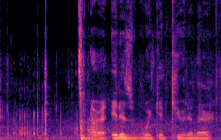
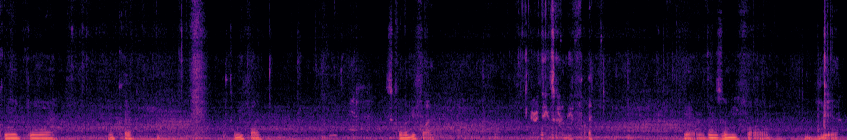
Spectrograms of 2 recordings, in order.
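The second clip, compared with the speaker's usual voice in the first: soothing; 14 dB quieter, faster than usual. Real, not acted. Soothing the anxious dog.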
